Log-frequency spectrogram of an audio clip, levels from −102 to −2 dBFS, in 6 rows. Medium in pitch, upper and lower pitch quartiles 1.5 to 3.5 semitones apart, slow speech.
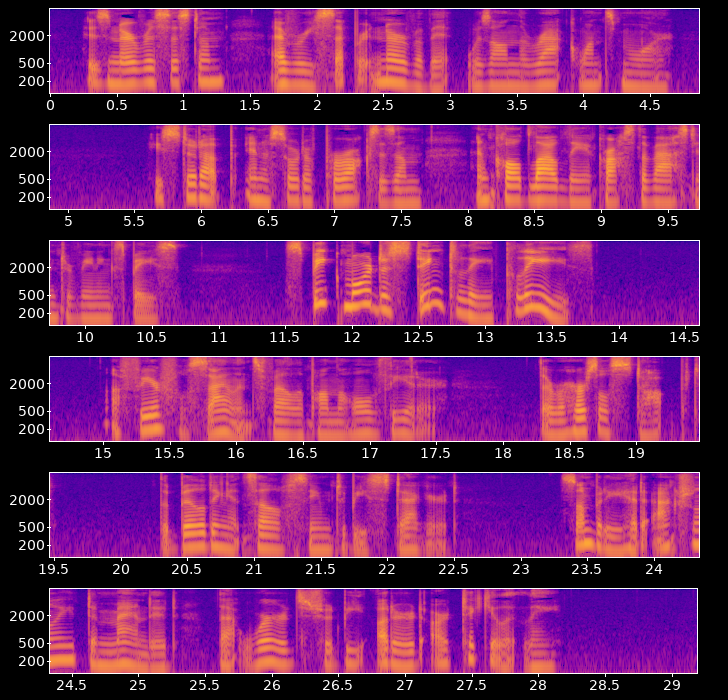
Yes: medium, 165 Hz; average, 3.1 semitones; slow, 125 wpm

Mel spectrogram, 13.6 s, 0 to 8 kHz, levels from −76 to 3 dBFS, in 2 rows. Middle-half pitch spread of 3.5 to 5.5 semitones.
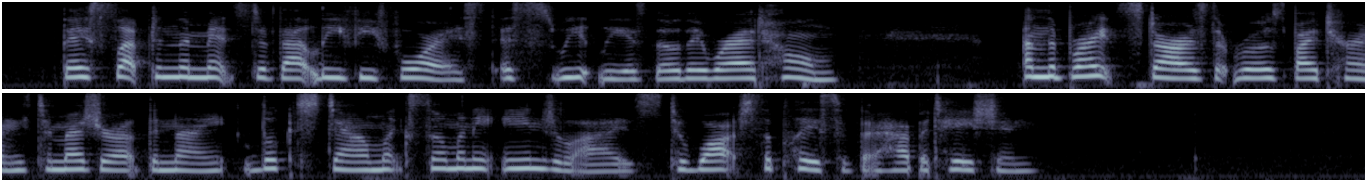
No: narrow, 2.6 semitones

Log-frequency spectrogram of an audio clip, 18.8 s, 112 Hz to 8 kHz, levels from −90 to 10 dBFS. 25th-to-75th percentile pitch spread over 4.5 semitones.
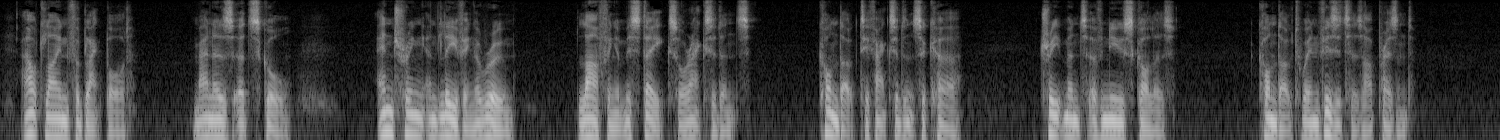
Yes: average, 4.9 semitones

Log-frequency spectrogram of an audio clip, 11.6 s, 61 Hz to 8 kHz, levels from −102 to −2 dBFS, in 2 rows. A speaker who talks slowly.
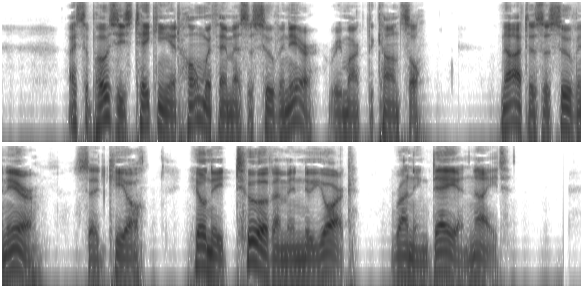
No: average, 165 wpm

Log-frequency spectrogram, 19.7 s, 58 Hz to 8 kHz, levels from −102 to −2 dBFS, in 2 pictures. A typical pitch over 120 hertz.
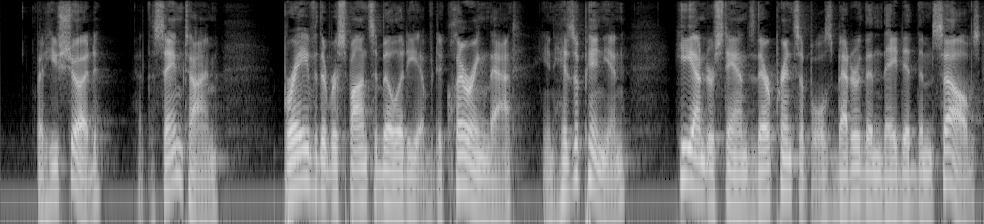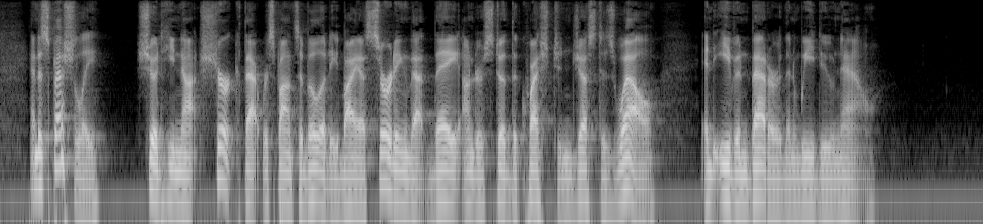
No: very low, 90 Hz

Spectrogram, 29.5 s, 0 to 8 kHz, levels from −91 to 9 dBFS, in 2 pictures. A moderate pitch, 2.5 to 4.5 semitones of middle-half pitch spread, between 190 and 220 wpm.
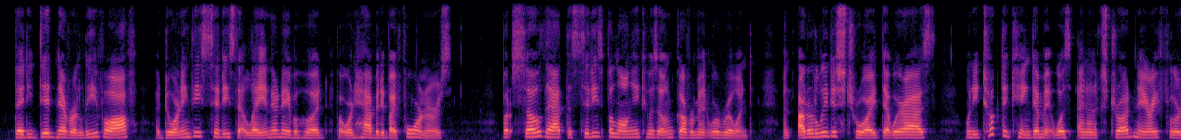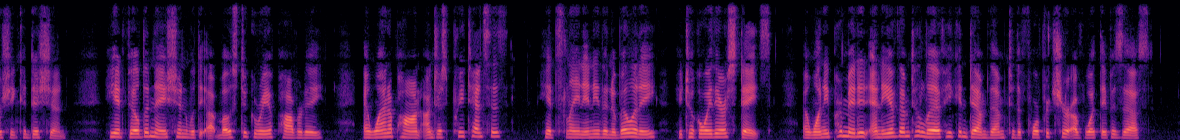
Yes: medium, 180 Hz; average, 3.8 semitones; average, 195 wpm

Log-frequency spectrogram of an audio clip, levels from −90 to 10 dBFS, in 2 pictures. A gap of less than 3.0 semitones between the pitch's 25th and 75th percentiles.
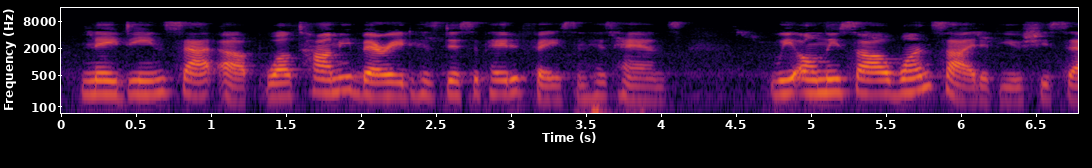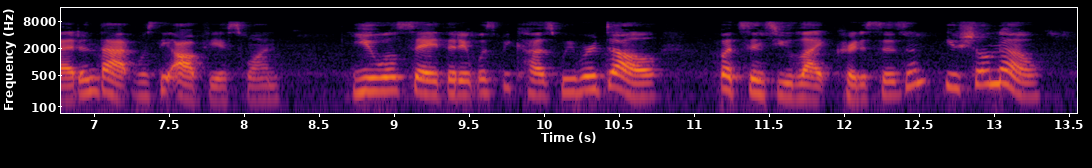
No: average, 3.9 semitones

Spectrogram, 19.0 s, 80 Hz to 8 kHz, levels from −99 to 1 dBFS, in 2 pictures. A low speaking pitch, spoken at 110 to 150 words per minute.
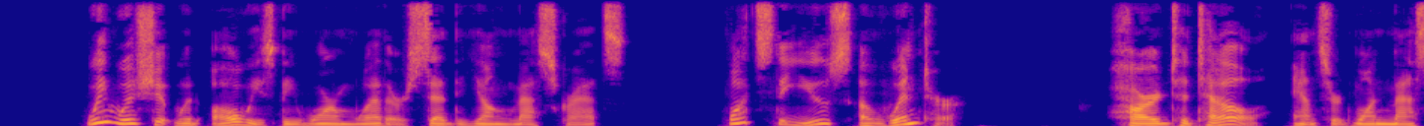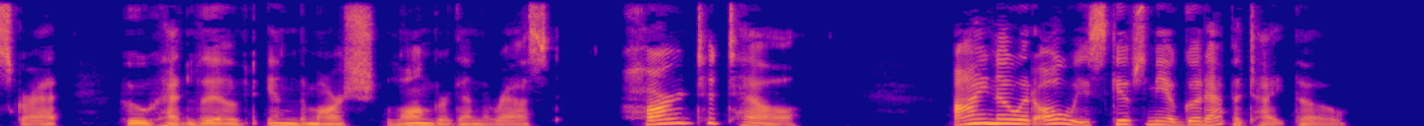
Yes: low, 130 Hz; average, 145 wpm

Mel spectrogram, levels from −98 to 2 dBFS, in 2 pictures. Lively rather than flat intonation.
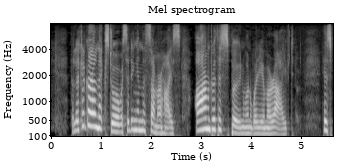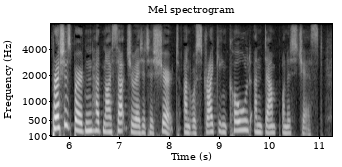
Yes: wide, 6.2 semitones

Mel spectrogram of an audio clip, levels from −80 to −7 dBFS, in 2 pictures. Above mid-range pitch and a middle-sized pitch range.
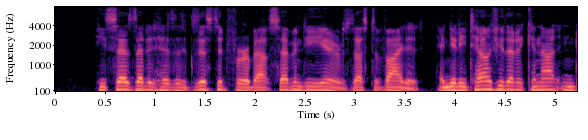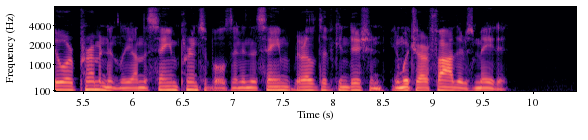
No: low, 120 Hz; average, 3.5 semitones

